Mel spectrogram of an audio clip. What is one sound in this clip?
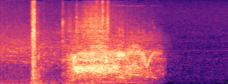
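A car drives off with a rising engine roar.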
